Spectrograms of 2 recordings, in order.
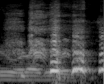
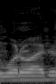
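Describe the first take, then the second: First: Much higher, louder panicked plea, laughing; mock panic. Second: Said in the usual way. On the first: Calling upstairs for help in line, a laughing high panic.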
